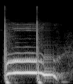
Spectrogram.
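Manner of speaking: high, loud "woo"; sustained high-pitched holler; excited whoop. Real, not acted. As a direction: let out a big hyped whoop. Hyped whoop while training.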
